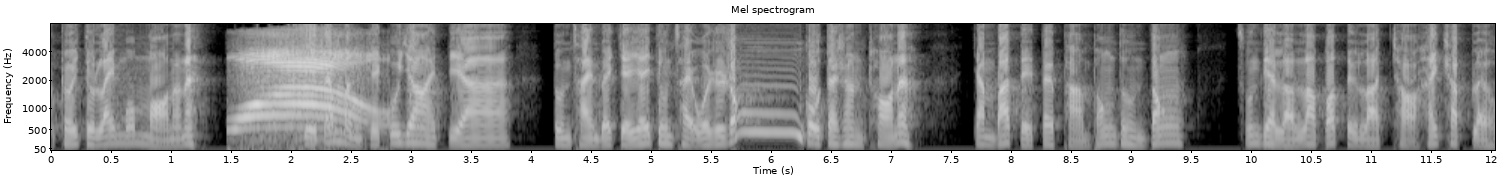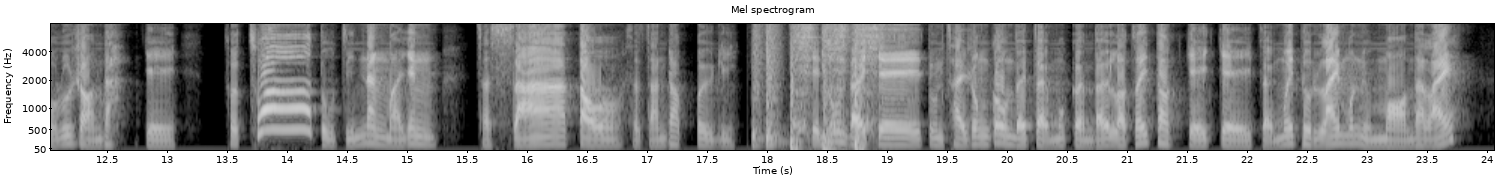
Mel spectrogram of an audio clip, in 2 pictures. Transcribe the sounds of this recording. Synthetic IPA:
ʈ͡ʂo˧˦i˦˧t̪u˧˨la˧˥jmu˧˦əmɔ˨nɔ˧˨na˧˨ | ke˧t̪a˦mə˨˩ŋke˧˨ku˧˥jɔ˧˨ha˧jt̪i˧ə˧ | t̪u˨˧˩nt͡sʰa˧jd̪ə˨˦je˨˧ja˧˥jt̪u˧˩˨nsa˧jʔu˧ə˧zzo˦ŋɡo˧˨t̪a˧za˧˨ntʰɔ˧na˧˩˨ | ja˧˨mbaː˦t̪e˨˩t̪ə˧pʰaː˨˩mpʰɔ˧˦ŋt̪u˧˨nt̪ɔ˦ŋ | su˧˦nd̪i˧lɔ˨˩lɔ˧pɔ˦t̪ɨ˧˨lɔ˧˩t͡ɕʰɔ˧˩ha˧˥jʈ͡ʂʰa˧p̚lə˨˩ɦo˧˨lu˦zɔ˨˩˨nd̪a˧˨ke˨ | so˧t͡sʰwa˦t̪u˨˩t͡si˨˦na˧˨ŋmaː˨jə˧˨ŋ | sa˨˩saː˧˦t̪ɔ˧wsa˨˩sa˨˦ndɔ˧˩pɨ˧li˧˩ke˨nu˦˥˨nd̪ə˨˦ke˧t̪u˨˩nt͡sʰa˧jzo˧˥ŋɡo˧˨nd̪ə˨˦t͡sə˨˩mu˧˦kə˨˩˨nd̪ə˨˧˦lɔ˧˩t͡sə˧˥jt̪ɔ˧˩ke˨ke˨˧t͡sə˨mu˧˥ə˨jt̪u˧˩la˧˥˦jmu˧˥nɨ˧˩mɔ˨nd̪a˧la˧˦j

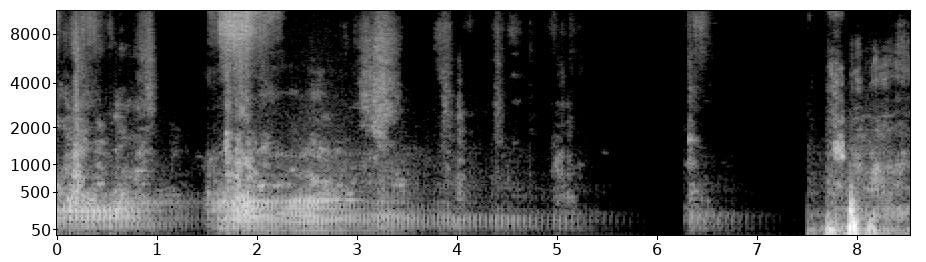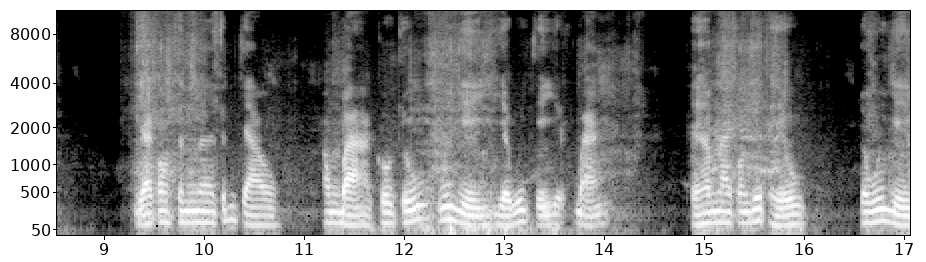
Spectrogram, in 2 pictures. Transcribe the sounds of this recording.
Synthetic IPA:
za̰ː˧˨kɔ˧nsi˧nkï˨˦ŋ̟t͡ɕaː˨˩w | ʔə˧wŋ͡mɓaː˨˩ko˧t͡ɕu˨˦kwi˨˦vḭ˧˨vaː˨˩kwi˨˦t͡ɕḭ˧˨ɲə˨˦˥k̚ɓa̰ː˧˨n | t̪ʰi˨˩hoː˧mna˧jkɔ˧nzəː˨˦jt̪ʰi˧˨əw | t͡ɕɔ˧kwi˨˦vḭ˧˨

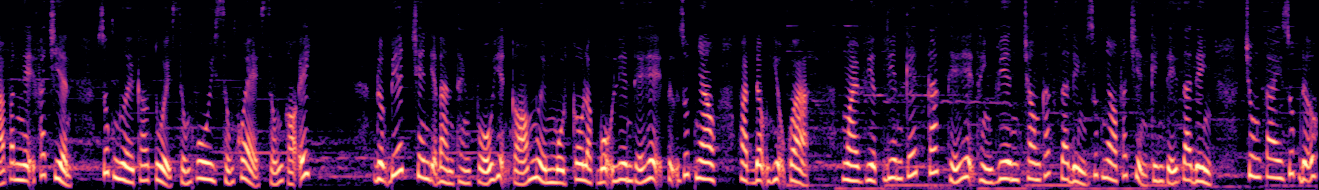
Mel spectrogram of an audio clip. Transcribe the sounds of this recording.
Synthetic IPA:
aː˨˦va˧nŋḛ˧˨faː˦˥t̚t͡ɕi˧˩ən | zu˦˥p̚ŋɨ˨˩əjkaː˧wt̪u˧˩əjsə˨˦wŋ͡mvu˧jsə˨˦wŋ͡mxwɛ˧˩sə˨˦wŋ͡mkɔ˨˦ʔi˦˥k̟̚ | ɗɨ˨˩ək̚ɓi˦˥ət̚t͡ɕe˧nɗḭ˧˨əɓaː˧˩nt̪ʰɛ˨˩jŋ̟fo˨˦ɦḭ˧˨ənkɔ˨˦mɨ˨˩əjmo˨˩t̚kə˧wla˨˩k͡p̚ɓo̰˧˨li˧ənt̪ʰe˨˦ɦḛ˧˨t̪ɨ̰˧˨zu˦˥p̚ɲa˧w | hwaː˨˩t̚ɗo̰˧˨wŋ͡mɦḭ˧˨əwkwaː˧˩ | ŋwaː˨˩jvi˨˩ək̚li˧ənke˦˥t̚kaː˦˥k̚t̪ʰe˨˦ɦḛ˧˨t̪ʰɛ˨˩jŋ̟vi˧ənt͡ɕɔ˧wŋ͡mkaː˦˥k̚zaː˧ɗï˨˩ŋ̟zu˦˥p̚ɲa˧wfaː˦˥t̚t͡ɕi˧˩ənkï˧ŋ̟t̪e˨˦zaː˧ɗï˨˩ŋ̟ | t͡ɕʊ˧ŋ͡mt̪a˧jzu˦˥p̚ɗə̰ː˧˥

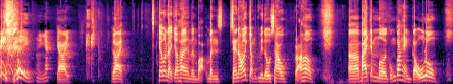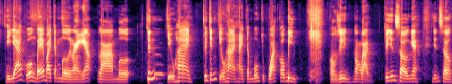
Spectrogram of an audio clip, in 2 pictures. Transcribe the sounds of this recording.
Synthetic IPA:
ɲa˦˥k̚t͡ɕəː˨˩j | zo˨˩j | kɛ˦və˧nɗe˨˩t͡ɕɔ˧t̪ʰəː˧jt̪ʰi˨˩mï˨˩ŋɓɔ̰˧˨mï˨˩ŋ̟sɛ̰˧˥nɔ˨˦jt͡ɕɔ˧wŋ͡mkːvi˧˩ɗu˧sa˧wzɔ̰˧˥ɦəː˧n | ʔəː˨˩ɓaː˧t͡ɕa˧mːɨ˨˩əjkʊ̰˧˥ŋ͡mkɔ˨˦ɦaː˨˩ŋku˧˩lu˧ən | t̪ʰi˨˩zaː˨˦ku˧˩əʔə˧nŋ͡mɓɛ˨˦ɓaː˧t͡ɕa˧mːɨ˨˩əjna˨˩jʔaː˨˦laː˨˩mɨ˨˩ə | t͡ɕi˨˦nt͡ɕḭ˧˨əwɦaː˧j | kɨ˨˦t͡ɕï˨˦nt͡ɕḭ˧˨əwɦaː˧jɦaː˧jt͡ɕa˧mɓo˨˦nt͡ɕʊ˨˩t̚kwaː˨˦˥t̚kɔ˨˦ɓi˧n | kɔ˨˩nzi˧ənŋɔ˧nla̰˨˩jŋ̟ | t͡ɕɨ˨˦zɨ˨˦ŋsəː˧nɲaː˧zɨ˨˦nsəː˧ŋ

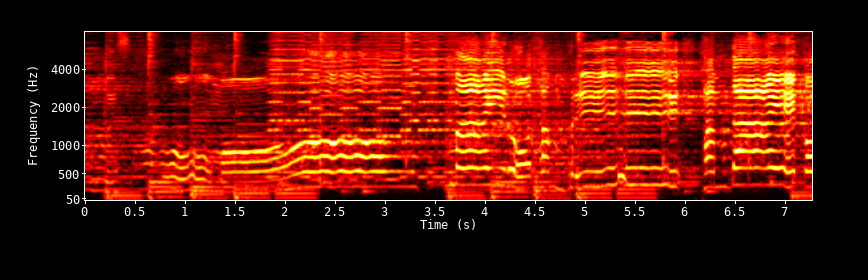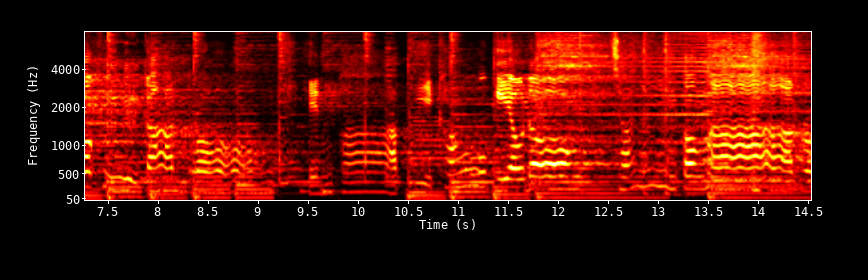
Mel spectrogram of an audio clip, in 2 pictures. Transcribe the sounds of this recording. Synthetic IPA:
ŋsa˥˩wmɔː˨˩ | ŋ | ma˧˥˩jɾoː˨˩t̪ʰːa˧˩mpʰɾɯː˦˧˥ | t̪ʰa˧mdaː˥˩jkɔː˥˩kʰɯː˧kaː˧˩nɾɔː˧ŋ | he˨˦npʰaː˧˥˩p̚t̪ʰiː˧˩kʰa˦˥˩wki˨˩əwdɔː˧ŋt͡ɕʰa˦˥nt̪ɔ˥˩ŋmaː˧

